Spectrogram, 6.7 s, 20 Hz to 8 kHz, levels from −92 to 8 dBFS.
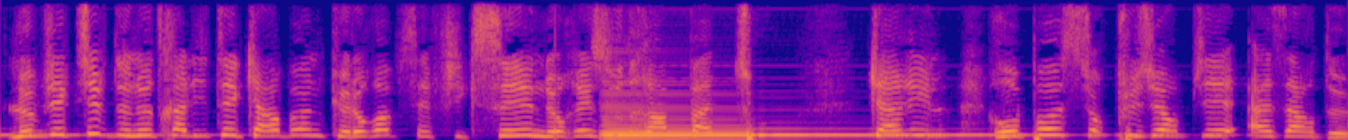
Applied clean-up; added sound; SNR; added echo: neural mask model RNNoise.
